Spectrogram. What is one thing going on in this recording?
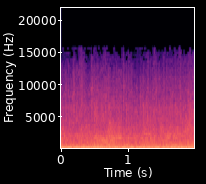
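A mounted machine gun fires in bursts.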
